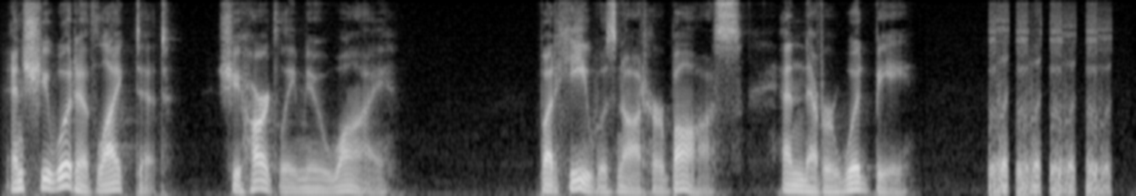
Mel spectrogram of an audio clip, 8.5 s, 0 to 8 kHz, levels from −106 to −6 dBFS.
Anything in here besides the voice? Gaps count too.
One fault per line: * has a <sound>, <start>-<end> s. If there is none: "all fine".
* has a laugh, 7.4-8.3 s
